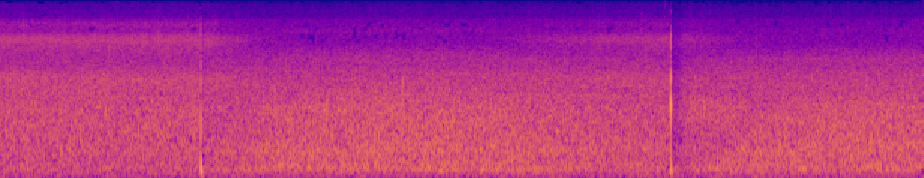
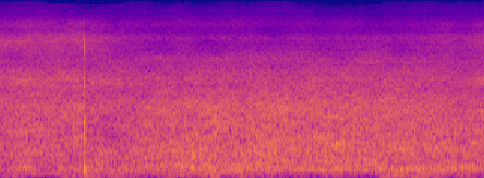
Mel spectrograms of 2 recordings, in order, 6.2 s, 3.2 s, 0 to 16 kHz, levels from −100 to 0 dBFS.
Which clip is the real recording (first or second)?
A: first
